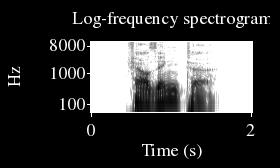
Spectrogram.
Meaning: inflection of versengen: 1. first/third-person singular preterite 2. first/third-person singular subjunctive II
- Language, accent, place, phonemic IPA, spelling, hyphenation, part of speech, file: German, Germany, Berlin, /fɛɐ̯ˈzɛŋtə/, versengte, ver‧seng‧te, verb, De-versengte.ogg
